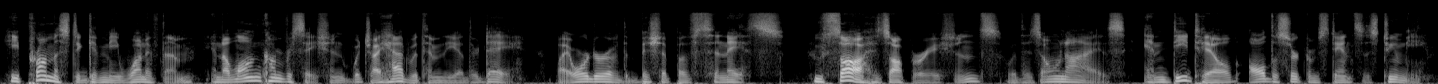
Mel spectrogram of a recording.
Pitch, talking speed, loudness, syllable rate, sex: 105 Hz, 175 wpm, -24 LUFS, 4.5 syllables/s, male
